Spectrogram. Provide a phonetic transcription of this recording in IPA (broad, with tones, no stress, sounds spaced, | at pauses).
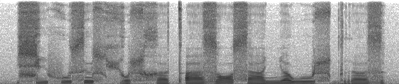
ɕ i˧ f u˦ s ɨ˦ ɬ ç o˨ ɬ x ɐ˧ tʼ a˧ z ɔ˦ s a˨ ɲ ɐ˦ w u˦ ɬ ɡ r ɐ˧ z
